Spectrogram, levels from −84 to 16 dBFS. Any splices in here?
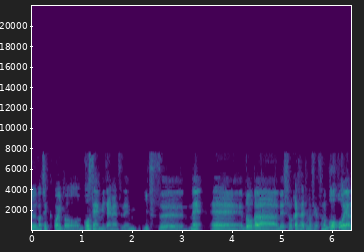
yes; 1 cut; at 3.5 s

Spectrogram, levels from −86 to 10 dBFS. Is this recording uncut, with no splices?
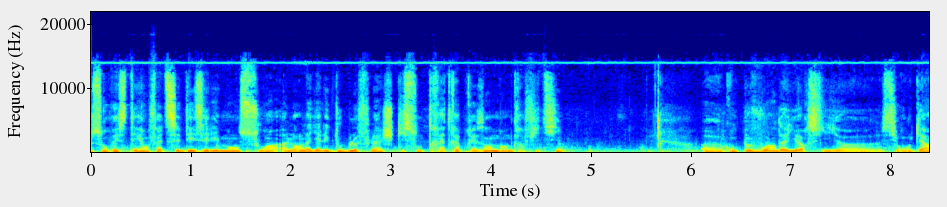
yes; 0 cuts

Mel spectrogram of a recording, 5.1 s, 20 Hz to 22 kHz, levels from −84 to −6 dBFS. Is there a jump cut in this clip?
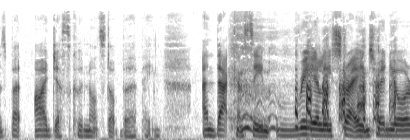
no; 0 cuts

